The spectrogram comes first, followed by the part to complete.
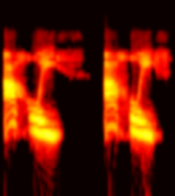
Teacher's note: En algunas regiones de Brasil, en verdad, en la mayor parte de Brasil, la gente va a leer arroz, arroz, como si hubiera una I entre la O y la letra Z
